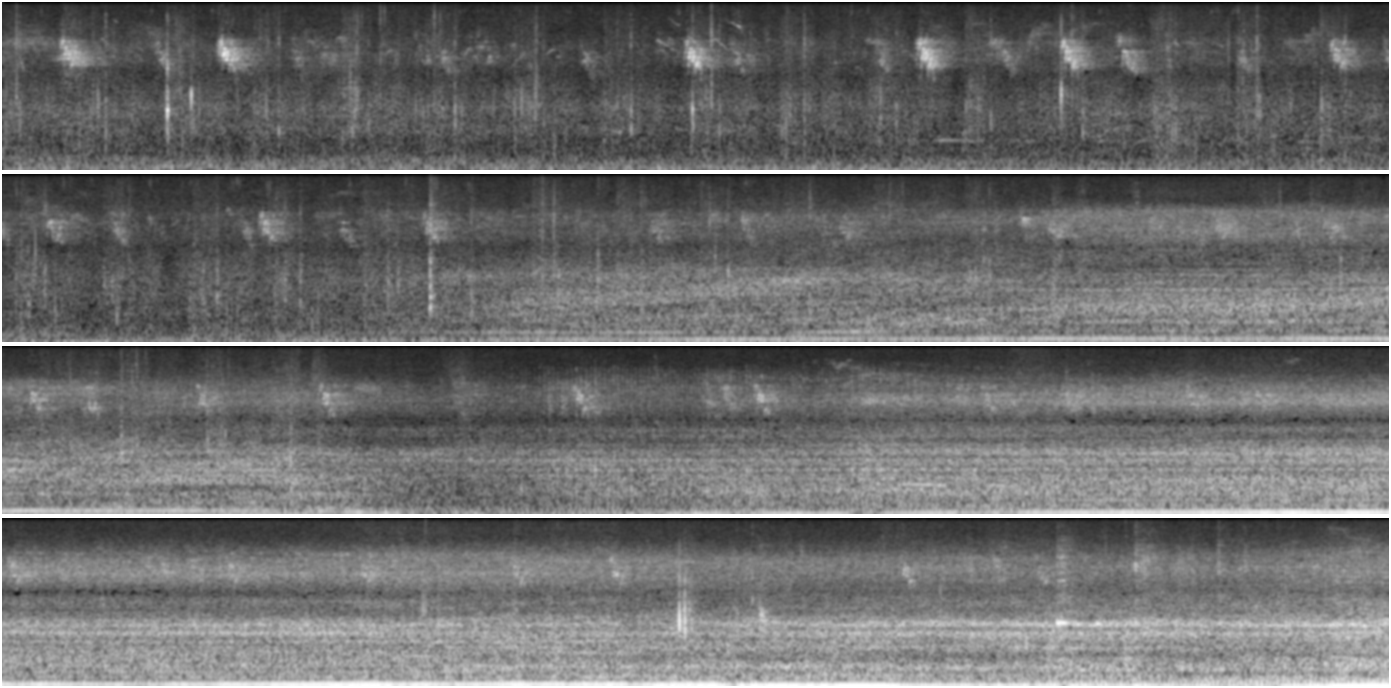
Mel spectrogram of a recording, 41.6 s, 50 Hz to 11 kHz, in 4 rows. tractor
0:13.8 0:41.6

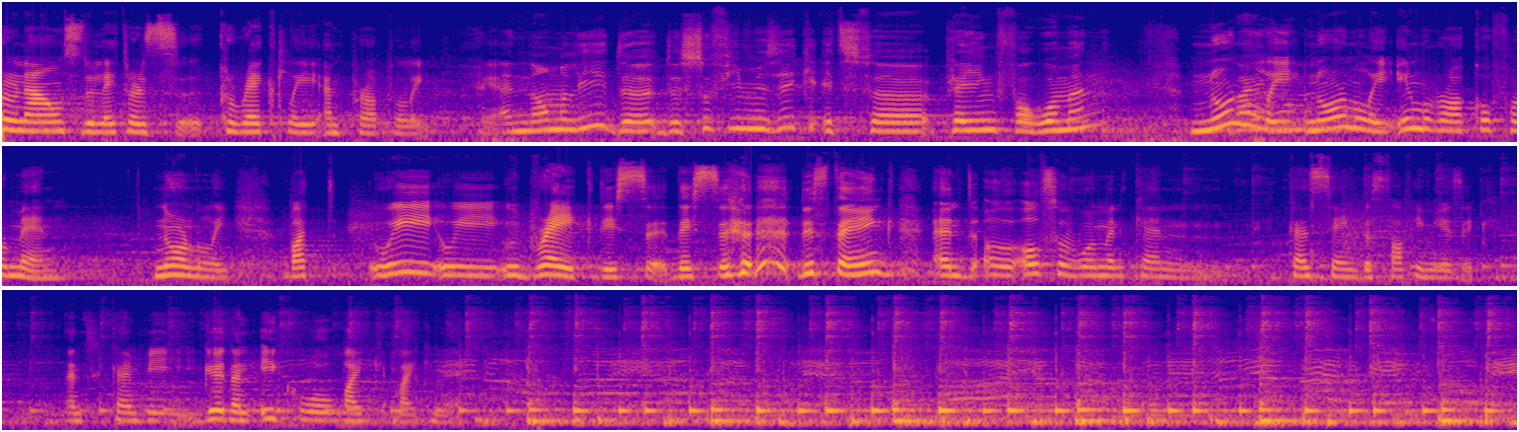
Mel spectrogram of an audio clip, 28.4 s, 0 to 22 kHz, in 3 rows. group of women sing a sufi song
0:17.3 0:28.4

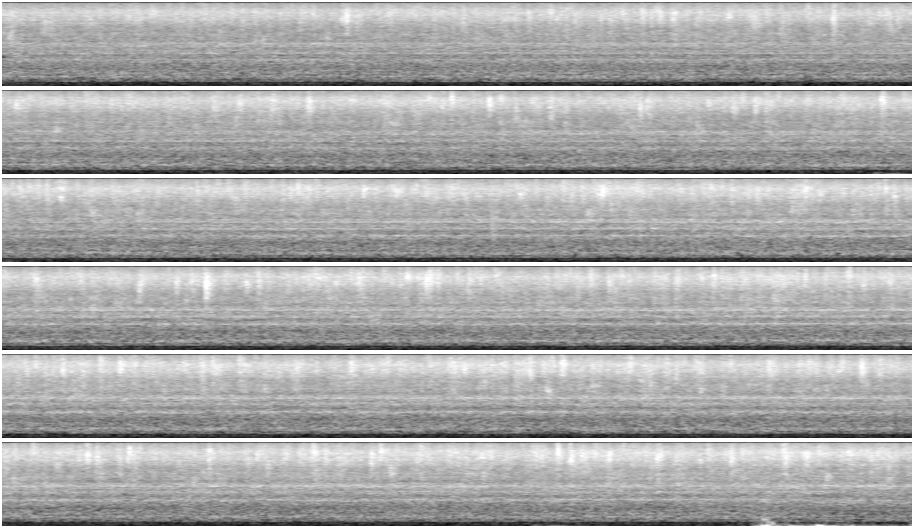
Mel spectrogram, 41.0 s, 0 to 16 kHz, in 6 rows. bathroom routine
0:37.8 0:40.9

